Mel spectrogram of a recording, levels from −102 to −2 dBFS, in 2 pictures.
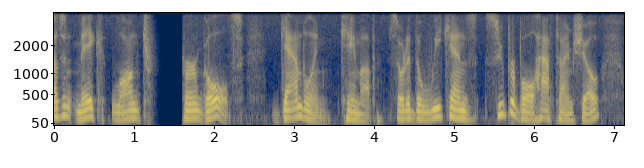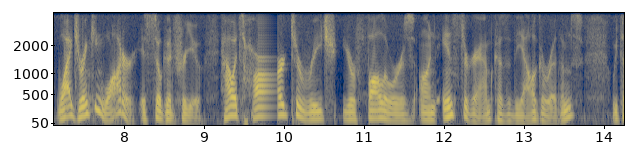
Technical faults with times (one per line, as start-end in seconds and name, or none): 1.18-1.62 call audio freeze
7.35-8.77 jitter buffer speed-up
9.68-9.93 call audio freeze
